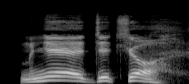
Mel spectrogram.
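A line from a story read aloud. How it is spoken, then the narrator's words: Growled through teeth. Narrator (Russian): зарычал сквозь зубы Гуляй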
